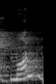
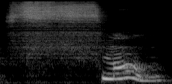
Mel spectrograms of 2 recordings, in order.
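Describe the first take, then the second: First: Small with an extra /h/ before it; breathy wrong small; small mal dicho. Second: Soft correct Small; Small correcto; right small. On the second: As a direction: clean Small with no extra sound. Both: Shown as a demonstration.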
